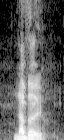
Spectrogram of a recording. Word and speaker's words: Naboo: When they're at N-A-B-O-O. Is that how you... – Let me see it. – How you pronounce that? Let me see it. – Let me see it. Naboo.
